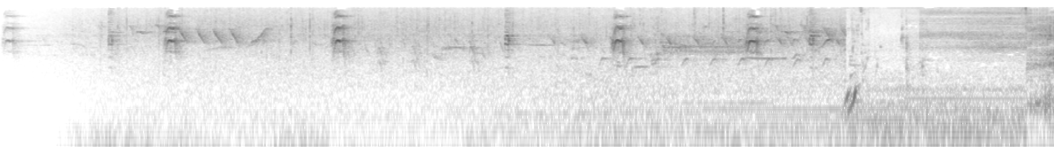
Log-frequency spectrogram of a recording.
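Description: Birds chirping over a low, steady outdoor background; near the end, water starts running from a tap.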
